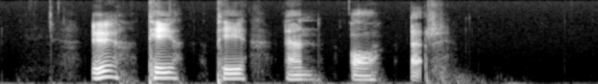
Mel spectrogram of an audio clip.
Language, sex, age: Swedish, male, 37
